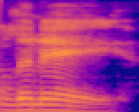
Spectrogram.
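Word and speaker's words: Liné: spelled line like a line in the sand a closed line something like that or might want to think let's put an accent on this and pronounce it Len but Helga Len stern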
